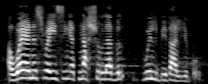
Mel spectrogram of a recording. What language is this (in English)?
English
